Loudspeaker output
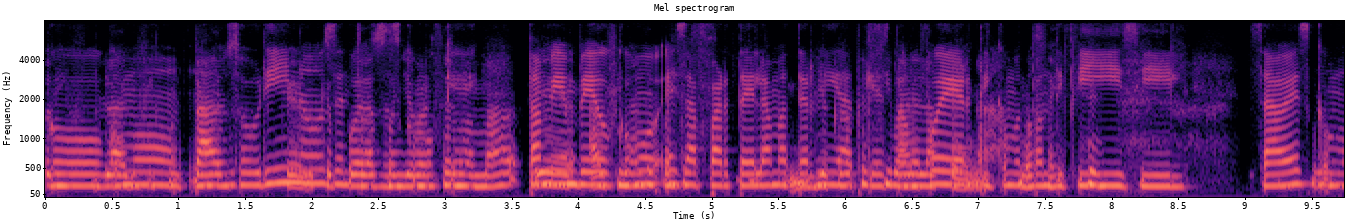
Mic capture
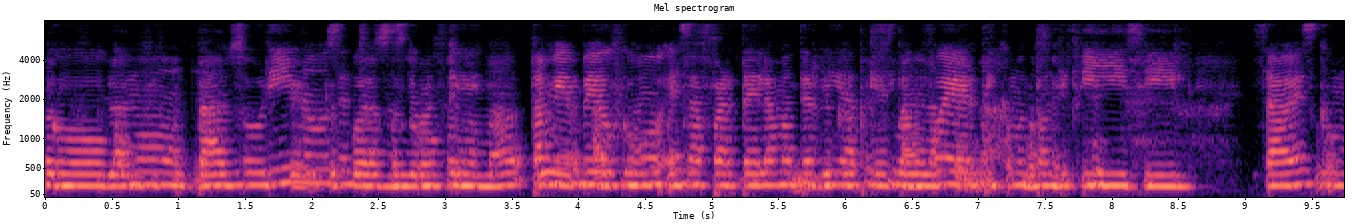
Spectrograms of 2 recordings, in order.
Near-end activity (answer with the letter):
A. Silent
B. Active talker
A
